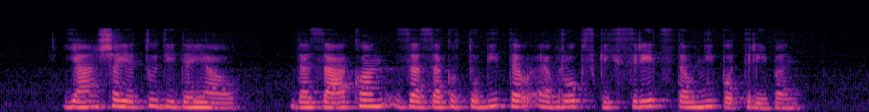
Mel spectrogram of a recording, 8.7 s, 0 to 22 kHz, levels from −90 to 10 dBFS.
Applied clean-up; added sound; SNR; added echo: none; none; none; none.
